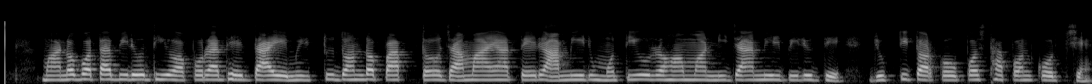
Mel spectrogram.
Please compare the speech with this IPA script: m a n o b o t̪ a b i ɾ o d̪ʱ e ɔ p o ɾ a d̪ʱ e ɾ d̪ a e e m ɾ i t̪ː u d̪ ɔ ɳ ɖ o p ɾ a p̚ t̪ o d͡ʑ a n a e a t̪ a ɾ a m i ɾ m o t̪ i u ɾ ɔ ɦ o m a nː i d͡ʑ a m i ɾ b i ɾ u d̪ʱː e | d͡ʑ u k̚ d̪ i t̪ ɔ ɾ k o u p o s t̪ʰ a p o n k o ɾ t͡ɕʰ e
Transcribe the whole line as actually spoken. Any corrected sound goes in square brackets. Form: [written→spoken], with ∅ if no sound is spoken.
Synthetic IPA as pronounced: m a n o b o t̪ a b i ɾ o d̪ʱ [e→i] ɔ p o ɾ a d̪ʱ e ɾ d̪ a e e m ɾ i t̪ː u d̪ ɔ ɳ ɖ o p ɾ a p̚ t̪ o d͡ʑ a [n→m] a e a t̪ [a→e] ɾ a m i ɾ m o t̪ i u ɾ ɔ ɦ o m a nː i d͡ʑ a m i ɾ b i ɾ u d̪ʱː e | d͡ʑ u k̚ [d̪→t̪] i t̪ ɔ ɾ k o u p o s t̪ʰ a p o n k o ɾ t͡ɕʰ e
